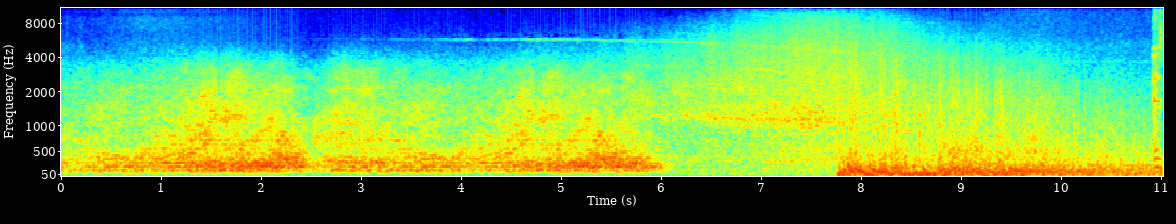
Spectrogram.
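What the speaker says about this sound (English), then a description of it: "At 2 o'clock that afternoon, Israeli planes mounted an attack." Israeli military jets roar overhead in waves, then the sound gives way to a heavy, sustained explosive rumble as the attack hits, loud and close with no voices.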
